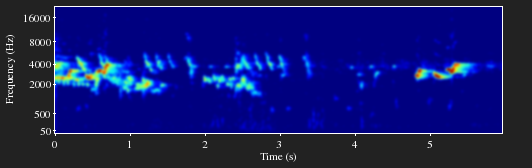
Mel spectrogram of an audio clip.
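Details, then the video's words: Kutilang emas, a bulbul, heard in a lure meant to coax reluctant birds into song. Loud, jumbled chirps and squeaky twitters come first, then break into scattered short notes. Two sharp whistled bursts stand out near the end. "PANCINGAN KUTILANG EMAS MALAS BUNYI"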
